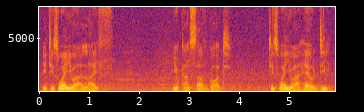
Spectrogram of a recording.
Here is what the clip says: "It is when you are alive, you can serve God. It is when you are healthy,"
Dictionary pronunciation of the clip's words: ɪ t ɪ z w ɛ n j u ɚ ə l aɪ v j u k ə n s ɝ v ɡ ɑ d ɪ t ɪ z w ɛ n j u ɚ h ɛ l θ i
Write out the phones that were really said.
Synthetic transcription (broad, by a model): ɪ t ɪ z w ɛ n j u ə l aɪ f j u k ə n s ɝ v ɡ ɑ d ɪ t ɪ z w ɛ n j u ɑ h ɛ l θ i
